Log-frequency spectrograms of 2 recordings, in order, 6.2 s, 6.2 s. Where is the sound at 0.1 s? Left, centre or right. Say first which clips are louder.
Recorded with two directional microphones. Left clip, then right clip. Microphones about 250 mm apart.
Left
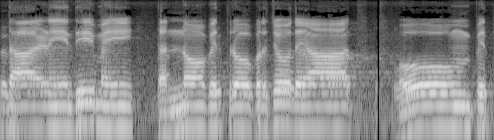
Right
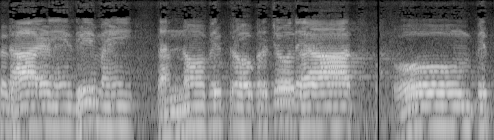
Left 1 dB; left.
